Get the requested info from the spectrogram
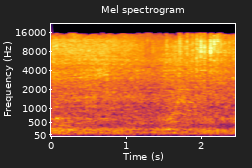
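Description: Enduro motorcycle engines running at idle, a steady low rumble.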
